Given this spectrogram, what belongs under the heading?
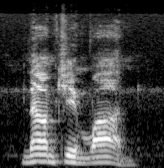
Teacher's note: High tone falling tone Rising tone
